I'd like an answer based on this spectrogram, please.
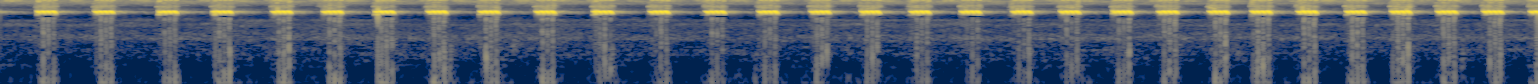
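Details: Insistent high-pitched cricket chirping, a natural recording for mastering songbirds, with crisp pulses repeated about four times a second in a regular beat.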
